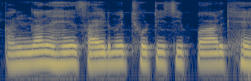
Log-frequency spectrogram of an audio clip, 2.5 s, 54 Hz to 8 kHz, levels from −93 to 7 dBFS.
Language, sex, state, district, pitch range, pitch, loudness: Hindi, male, Jharkhand, Jamtara, 150-160 Hz, 155 Hz, -21 LUFS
